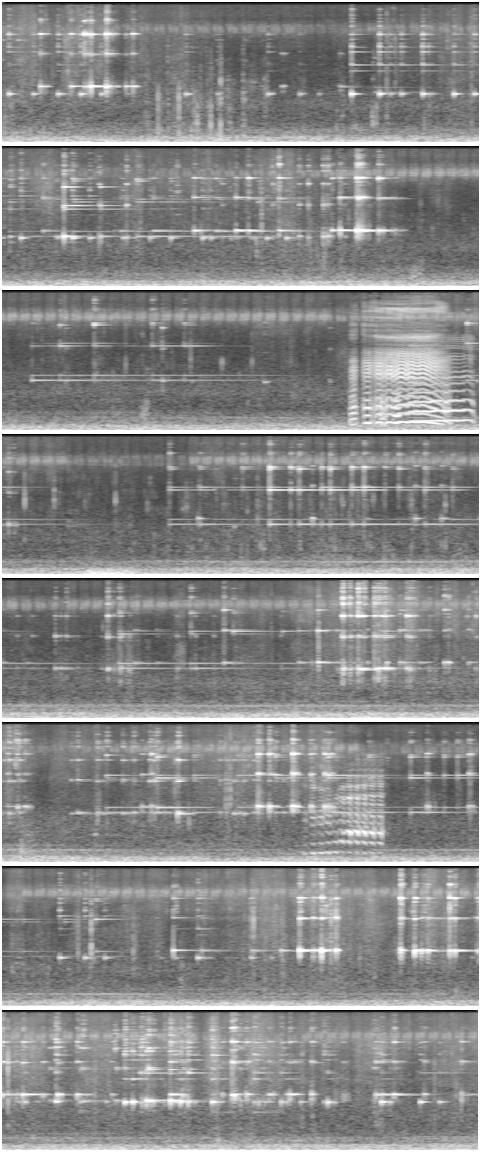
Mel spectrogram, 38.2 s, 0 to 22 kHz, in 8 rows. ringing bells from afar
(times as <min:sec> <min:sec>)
0:17.1 0:38.1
